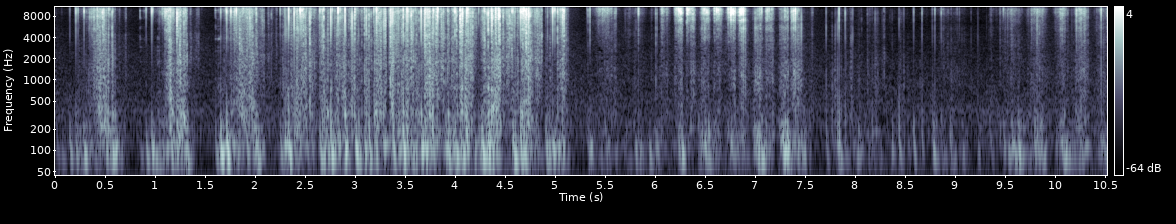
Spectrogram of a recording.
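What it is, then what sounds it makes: Rock-salt lamp being scratched. Long nails scratch fast across the rough, flaky surface of a small, solid pink Himalayan rock-salt crystal lamp. The result is bright, dry, gritty rasping in quick irregular bursts, with brief pauses between strokes and a few light taps mixed in.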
